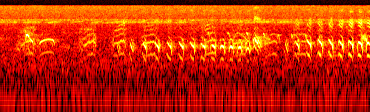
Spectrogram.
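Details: Wild male Barred Antshrike from Brazil: a few separate hoarse notes, then two rapid accelerating runs of clipped, nasal notes, roughly a dozen each, the second louder and ending abruptly. A faint constant high hiss sits in the background.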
